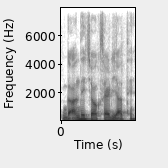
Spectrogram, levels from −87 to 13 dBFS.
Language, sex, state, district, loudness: Chhattisgarhi, male, Chhattisgarh, Sarguja, -14 LUFS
